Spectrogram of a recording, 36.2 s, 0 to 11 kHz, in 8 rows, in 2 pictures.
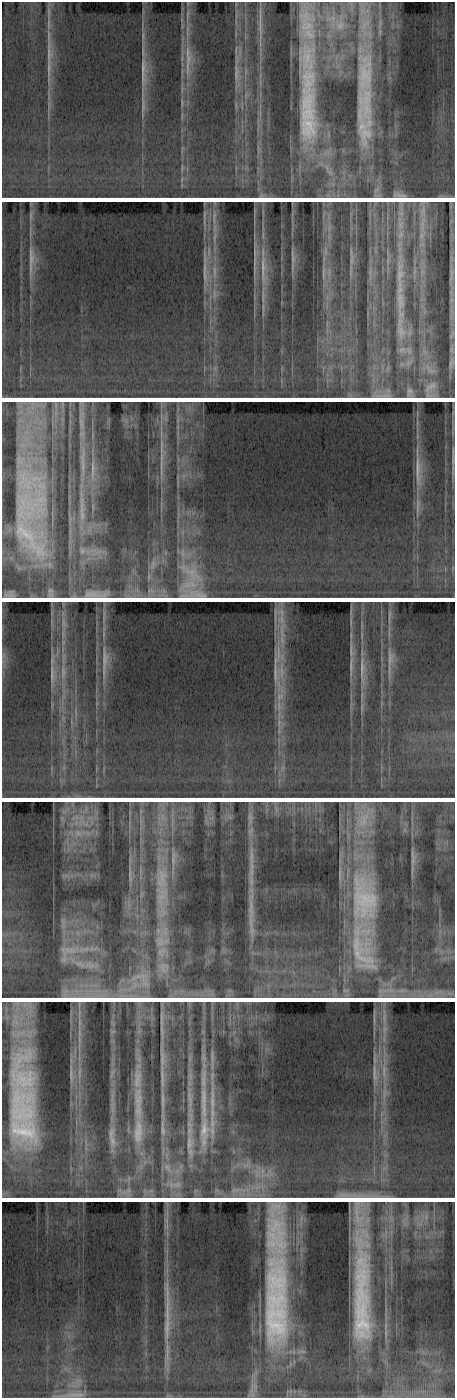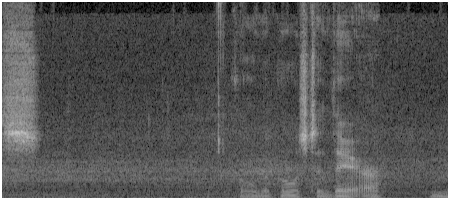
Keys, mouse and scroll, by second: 0.5 click, 1.8 middle click, 2.6 Tab, 3.0 middle click, 4.4 alt+a, 4.7 middle click, 7.0 click, 7.4 middle click, 8.0 shift+middle click, 8.4 middle click, 9.7 shift+d, 10.6 click, 13.5 middle click, 14.3 alt+a, 14.6 middle click, 16.9 click, 17.4 middle click, 19.8 middle click, 22.2 middle click, 24.2 middle click, 28.8 Tab, 30.7 s.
